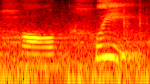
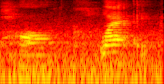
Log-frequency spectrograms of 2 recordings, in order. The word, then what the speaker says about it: Paul Klee: piece of artwork by paul clay last week's lesson i kept saying paul clee and i'm used to reading about a lot of artists and i found out his name is pronounced paul clay so i wanted to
